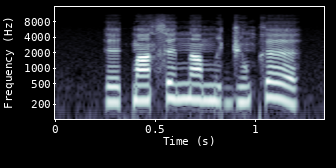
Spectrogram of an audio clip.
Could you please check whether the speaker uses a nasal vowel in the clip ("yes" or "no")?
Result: yes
